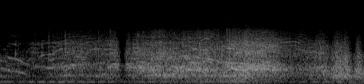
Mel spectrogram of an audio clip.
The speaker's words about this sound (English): The crowd responds with a chant. Right on, Fidel. Give it to the Yankees hard.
